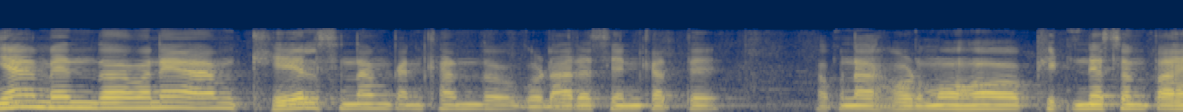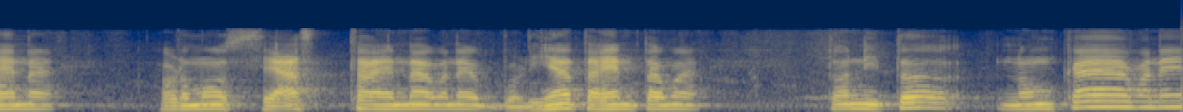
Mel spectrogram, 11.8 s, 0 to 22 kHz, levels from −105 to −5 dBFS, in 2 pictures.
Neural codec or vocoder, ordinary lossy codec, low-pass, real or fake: none; none; 7.2 kHz; real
